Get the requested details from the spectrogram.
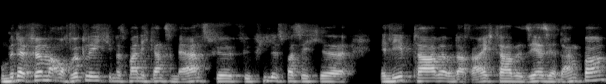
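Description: Using a plain, everyday voice, a man speaks at a fairly high pitch with ordinary pitch variation. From northern Germany, Hamburg. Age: 40s. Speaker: hearing aid company sales director. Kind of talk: interview.

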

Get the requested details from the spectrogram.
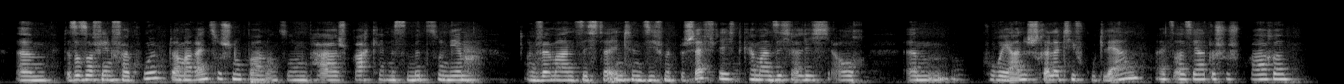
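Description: Woman at a moderate pace, medium pitch, fairly even intonation, somewhat breathy. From Germany. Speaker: study abroad advisor. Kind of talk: casual interview. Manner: hesitant with many fillers.

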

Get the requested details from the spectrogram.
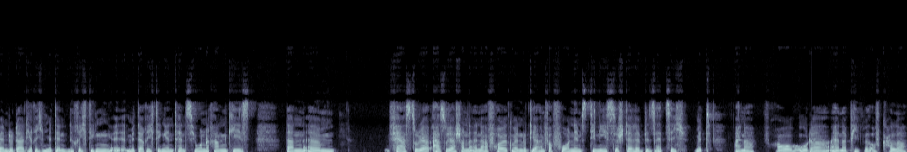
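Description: A woman's medium-pitched voice at a moderate pace, with ordinary pitch variation and very even loudness. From Zambia. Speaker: project management director, leadership expert. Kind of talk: interview. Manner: halting.

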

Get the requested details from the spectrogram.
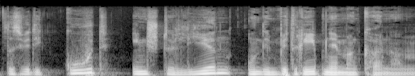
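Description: A man with a dark, mellow, somewhat breathy tone, very wide pitch swings and a moderate pace, in a dry, close sound with no echo. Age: 40s. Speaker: podcast host and decision coach. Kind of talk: podcast monologue.

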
